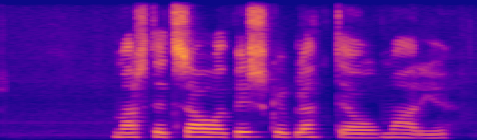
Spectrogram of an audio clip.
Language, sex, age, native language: Icelandic, female, 14, Icelandic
